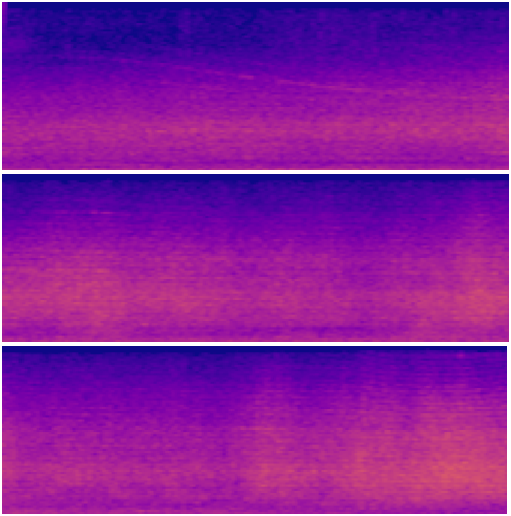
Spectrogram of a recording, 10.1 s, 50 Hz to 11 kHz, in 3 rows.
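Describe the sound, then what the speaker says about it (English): A four-year-old KLM Boeing 737-800 arriving at Amsterdam Schiphol Airport from London Heathrow, heard as a steady, broad jet roar mixed with wind that holds at an even level for the whole stretch, with no voices. "This is KLM flight 1002 arriving from London Heathrow."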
